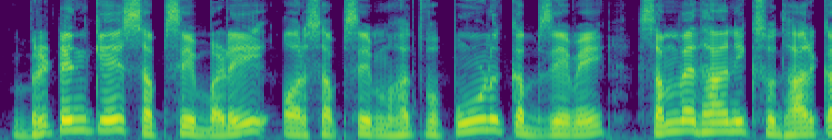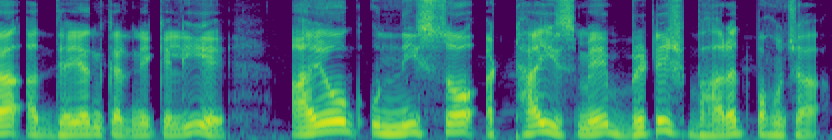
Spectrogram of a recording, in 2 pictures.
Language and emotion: Hindi, neutral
